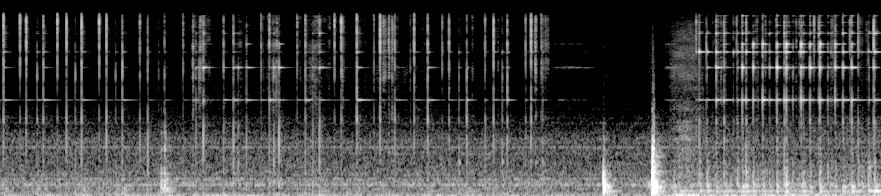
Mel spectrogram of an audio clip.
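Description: A tall, empty, clear pint glass with an etched logo, first held and then standing upright on a wooden table, is tapped rapidly on its sides with long fingernails. The result is a steady stream of quick, light clicks and bright glassy ticks, with two louder, low knocks near the end before the tapping continues.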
